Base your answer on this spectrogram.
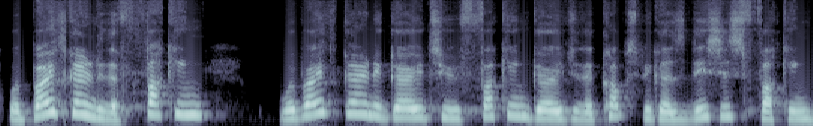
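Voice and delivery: lightly hammed-up Katie; mocking Katie. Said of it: "Katie says".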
